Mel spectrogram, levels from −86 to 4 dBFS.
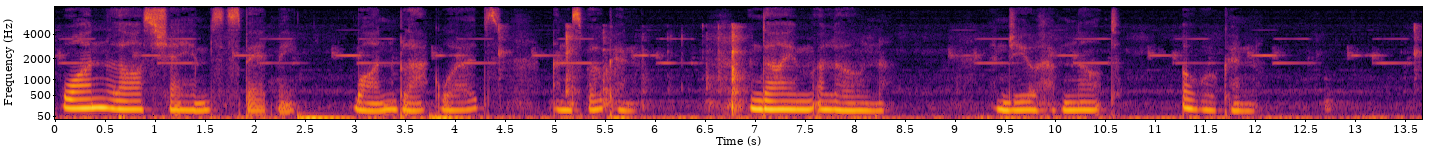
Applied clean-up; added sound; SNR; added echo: none; Doorbell; 16 dB; none.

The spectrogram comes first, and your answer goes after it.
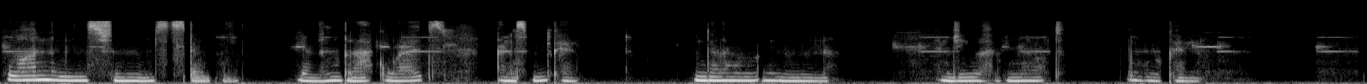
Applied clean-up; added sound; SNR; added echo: neural diffusion model UNIVERSE++.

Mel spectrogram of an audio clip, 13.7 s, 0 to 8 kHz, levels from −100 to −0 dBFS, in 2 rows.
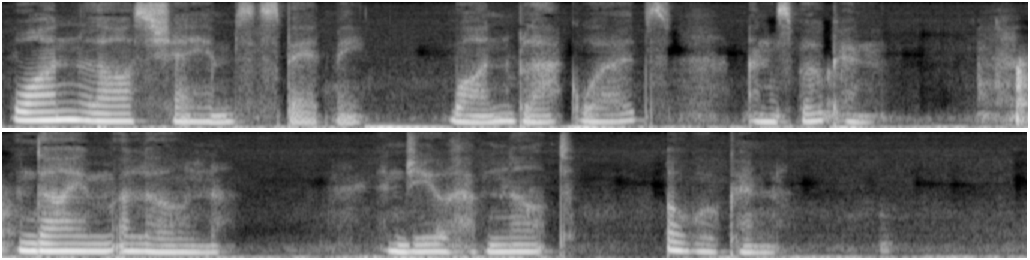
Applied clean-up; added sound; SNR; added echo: neural mask model Resemble Enhance denoiser.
